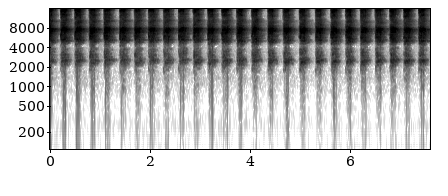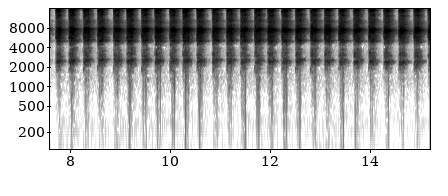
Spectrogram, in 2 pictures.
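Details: Katydid calling at night, loud and shrill, used as a master sound for training songbirds: a high buzzy pulse repeated about three times a second in a steady, unbroken rhythm, with no other sounds.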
